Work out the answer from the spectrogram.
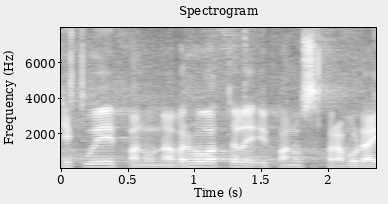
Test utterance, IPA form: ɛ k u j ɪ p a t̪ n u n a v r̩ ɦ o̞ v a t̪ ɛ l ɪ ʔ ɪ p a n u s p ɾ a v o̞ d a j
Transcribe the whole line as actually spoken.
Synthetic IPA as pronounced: ɛ k u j ɪ p a n u n a v r̩ ɦ o̞ v a t̪ ɛ l ɪ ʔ ɪ p a n u s p ɾ a v o̞ d a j

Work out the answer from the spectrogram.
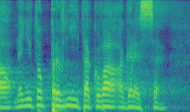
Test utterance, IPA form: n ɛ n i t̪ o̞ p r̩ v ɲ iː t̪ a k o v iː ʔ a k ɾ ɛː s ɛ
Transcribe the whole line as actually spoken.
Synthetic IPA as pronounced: n ɛ ɲ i t̪ o̞ p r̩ v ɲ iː t̪ a k o v aː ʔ a ɡ ɾ ɛ s ɛ

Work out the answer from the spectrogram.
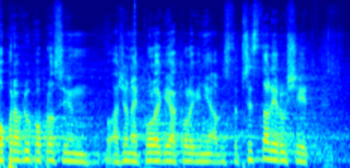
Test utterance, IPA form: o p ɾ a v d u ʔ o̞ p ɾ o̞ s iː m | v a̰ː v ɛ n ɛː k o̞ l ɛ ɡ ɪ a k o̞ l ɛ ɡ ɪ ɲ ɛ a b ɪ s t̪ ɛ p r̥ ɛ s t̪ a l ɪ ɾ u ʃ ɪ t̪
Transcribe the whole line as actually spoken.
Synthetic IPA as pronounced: o p ɾ a v d u p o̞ p ɾ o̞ s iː m | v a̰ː ʒ ɛ n ɛː k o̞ l ɛ ɡ ɪ a k o̞ l ɛ ɡ ɪ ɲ ɛ a b ɪ s t̪ ɛ p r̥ ɛ s t̪ a l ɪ ɾ u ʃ ɪ t̪

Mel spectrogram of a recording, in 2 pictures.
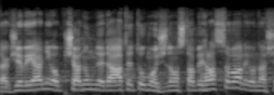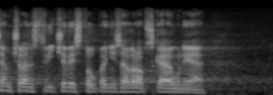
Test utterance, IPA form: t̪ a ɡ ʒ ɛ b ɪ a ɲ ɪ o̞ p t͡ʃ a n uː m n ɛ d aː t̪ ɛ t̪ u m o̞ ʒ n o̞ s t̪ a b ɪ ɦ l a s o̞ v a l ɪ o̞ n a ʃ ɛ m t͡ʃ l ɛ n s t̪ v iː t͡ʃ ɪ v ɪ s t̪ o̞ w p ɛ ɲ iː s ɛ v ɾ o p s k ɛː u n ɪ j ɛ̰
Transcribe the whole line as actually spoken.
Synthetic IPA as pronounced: t̪ a ɡ ʒ ɛ v ɪ a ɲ ɪ o̞ p t͡ʃ a n uː m n ɛ d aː t̪ ɛ t̪ u m o̞ ʒ n o̞ s t̪ a b ɪ ɦ l a s o̞ v a l ɪ o̞ n a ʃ ɛ m t͡ʃ l ɛ n s t̪ v iː t͡ʃ ɪ v ɪ s t̪ o̞ w p ɛ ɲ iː s ɛ v ɾ o p s k ɛː u n ɪ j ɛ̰

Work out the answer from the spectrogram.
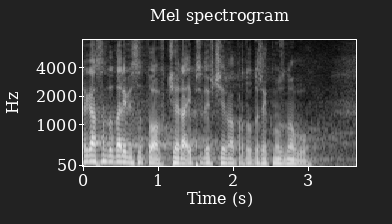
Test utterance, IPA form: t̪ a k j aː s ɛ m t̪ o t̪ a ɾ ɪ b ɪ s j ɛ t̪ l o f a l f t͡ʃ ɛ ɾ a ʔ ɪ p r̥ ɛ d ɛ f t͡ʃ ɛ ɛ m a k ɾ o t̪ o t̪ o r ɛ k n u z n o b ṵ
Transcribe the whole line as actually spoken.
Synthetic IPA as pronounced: t̪ a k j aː s ɛ m t̪ o t̪ a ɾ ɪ v ɪ s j ɛ t̪ l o v a l f t͡ʃ ɛ ɾ a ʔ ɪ p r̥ ɛ d ɛ f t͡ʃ ɛ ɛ m a p ɾ o t̪ o t̪ o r ɛ k n u z n o v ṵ

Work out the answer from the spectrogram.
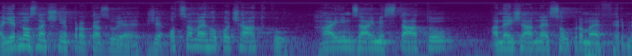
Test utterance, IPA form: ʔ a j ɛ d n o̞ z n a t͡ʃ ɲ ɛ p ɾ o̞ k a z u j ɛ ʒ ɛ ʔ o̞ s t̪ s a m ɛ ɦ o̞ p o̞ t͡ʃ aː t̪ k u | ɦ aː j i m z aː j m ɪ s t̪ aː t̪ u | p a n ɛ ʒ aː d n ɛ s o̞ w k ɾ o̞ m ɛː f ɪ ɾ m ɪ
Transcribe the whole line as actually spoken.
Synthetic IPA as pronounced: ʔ a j ɛ d n o̞ z n a t͡ʃ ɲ ɛ p ɾ o̞ k a z u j ɛ ʒ ɛ ʔ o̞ t̪ s a m ɛː ɦ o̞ p o̞ t͡ʃ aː t̪ k u | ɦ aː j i m z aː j m ɪ s t̪ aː t̪ u | ʔ a n ɛ ʒ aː d n ɛː s o̞ w k ɾ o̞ m ɛː f ɪ ɾ m ɪ

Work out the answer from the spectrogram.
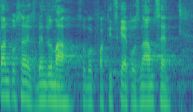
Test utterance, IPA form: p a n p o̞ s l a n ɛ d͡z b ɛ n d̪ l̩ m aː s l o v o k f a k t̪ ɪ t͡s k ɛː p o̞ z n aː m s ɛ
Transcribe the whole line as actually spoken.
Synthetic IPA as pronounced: p a n p o̞ s l a n ɛ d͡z b ɛ n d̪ l̩ m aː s l o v o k f a k t̪ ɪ t͡s k ɛː p o̞ z n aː m t͡s ɛ

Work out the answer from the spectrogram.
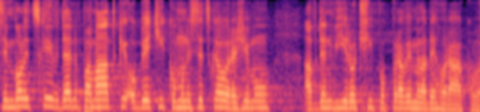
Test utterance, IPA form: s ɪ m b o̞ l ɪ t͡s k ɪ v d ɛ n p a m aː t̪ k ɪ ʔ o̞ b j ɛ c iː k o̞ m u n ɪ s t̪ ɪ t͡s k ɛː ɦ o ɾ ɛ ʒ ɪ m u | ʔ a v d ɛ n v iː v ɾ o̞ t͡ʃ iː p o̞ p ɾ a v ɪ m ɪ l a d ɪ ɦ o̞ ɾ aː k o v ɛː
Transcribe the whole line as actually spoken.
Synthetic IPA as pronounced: s ɪ m b o̞ l ɪ t͡s k ɪ v d ɛ n p a m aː t̪ k ɪ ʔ o̞ b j ɛ c iː k o̞ m u n ɪ s t̪ ɪ t͡s k ɛː ɦ o ɾ ɛ ʒ ɪ m u | ʔ a v d ɛ n v iː ɾ o̞ t͡ʃ iː p o̞ p ɾ a v ɪ m ɪ l a d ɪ ɦ o̞ ɾ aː k o v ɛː

